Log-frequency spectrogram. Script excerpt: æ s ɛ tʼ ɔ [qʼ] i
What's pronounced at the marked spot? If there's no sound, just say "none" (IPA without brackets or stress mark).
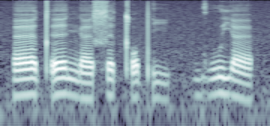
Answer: pʼ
